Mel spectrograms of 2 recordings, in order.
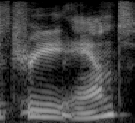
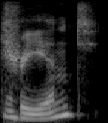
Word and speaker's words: Treant: the word Welborn danger it's actually a tree ant not a Triant he's saying it and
